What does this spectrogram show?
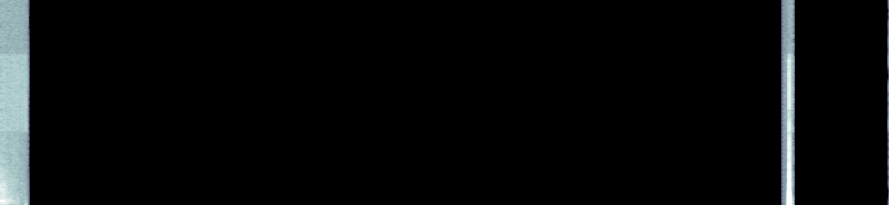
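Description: A call's audio drops out: a brief burst of faint noise cuts off into dead silence for several seconds, broken only by two sharp, isolated clicks near the end.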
